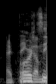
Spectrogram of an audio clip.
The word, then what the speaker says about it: Orczy: Yeah, Orczy is the pronunciation I found too, so we're good.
